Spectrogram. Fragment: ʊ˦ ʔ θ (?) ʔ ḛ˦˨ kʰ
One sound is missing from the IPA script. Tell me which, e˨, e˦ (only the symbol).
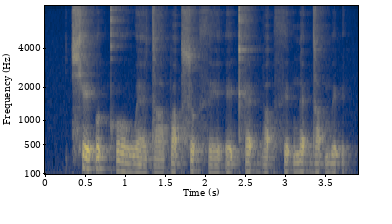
e˨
